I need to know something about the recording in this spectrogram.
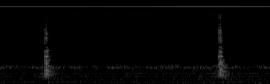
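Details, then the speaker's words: Commodore 1541 floppy drive formatting a 5.25-inch disk: single crisp clicks roughly every 1.7 seconds over a faint steady hum, each click the head stepping to a new track; normal formatting. "one of those clicks is a new track you can hear that it's so far at least it's formatting this disk"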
